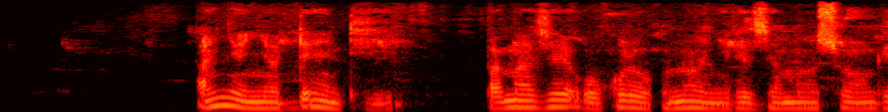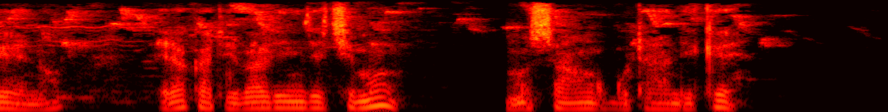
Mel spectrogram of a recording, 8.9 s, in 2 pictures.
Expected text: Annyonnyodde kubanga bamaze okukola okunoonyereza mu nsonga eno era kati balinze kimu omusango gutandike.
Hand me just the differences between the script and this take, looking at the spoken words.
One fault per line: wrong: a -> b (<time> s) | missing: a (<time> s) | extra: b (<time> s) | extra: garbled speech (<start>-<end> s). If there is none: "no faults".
wrong: kubanga -> nti (1.7 s)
